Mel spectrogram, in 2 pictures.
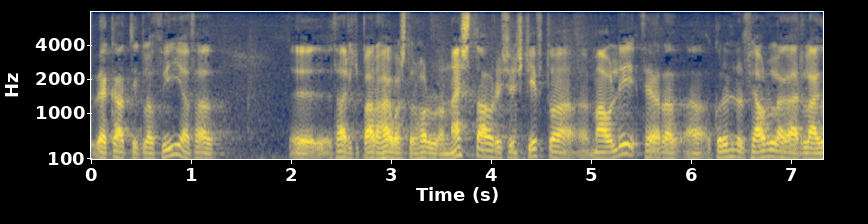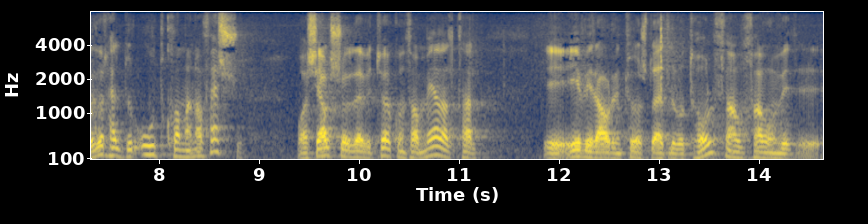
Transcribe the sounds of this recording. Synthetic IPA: vɛkaːt̪ɪklawθviaðθa̰ð | θaðɛɾɛhcːɪ̥pa̰ːɾaɦaɣvast̪aɾɦɔɾvʏɾawnajst̪aaːwɾɪsɛmscɪft̪va̰maːwlɪθɛɣa̰ɾa̰ða̰ðkɾʏnːʏɾ̥fjawɾla̰ɣaɛɾlaɣðʏɾ̥ɦɛlt̪ʏɾuːt̪kʰɔːmanawθɛsːʏ | ɔɣaðsjawlsœɣðavɪðt̪ʰœːhkʏmθawmɛːðalt̪ʰaːl | ɪvɪɾa̰ːwɾɪnt̪ʰvœːθʏst̪ɔɛt̪lʏvɔt̪ʰɔlv̥θawfaːwʏnvɪð

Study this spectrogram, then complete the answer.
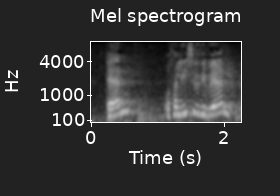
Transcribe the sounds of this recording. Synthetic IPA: ɛnɔɣθaðliːsɪɾðivɛːl

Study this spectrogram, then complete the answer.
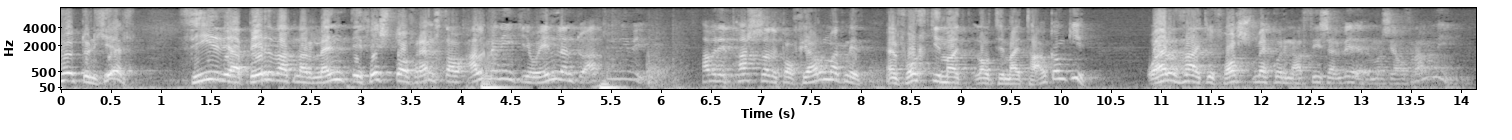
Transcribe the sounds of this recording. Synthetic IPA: œːt̪ʏnçɛɾ̥ | θiːðɪaðpɪɾðat̪naɾlɛnt̪ɪfɪr̥st̪ɔfɾɛmst̪awʔalmɛniɲcɪɔɣejnlɛnt̪ʏat̪lɪðivɪθavɛɾðɪpʰasːaðʏhpawfjawlmaknɪðɛnfowl̥cɪmalaːwt̪ʰɪmajt̪ʰa̰ːvkawɲcɪ | ɔɛɾðθaðɛhcɪfɔl̥smɛhkʏɾɪnaθisɛmvɪðɛɾʏmaðsjaːwfɾaːmani

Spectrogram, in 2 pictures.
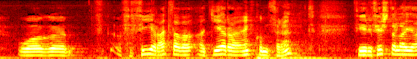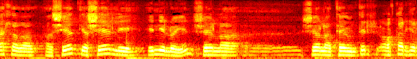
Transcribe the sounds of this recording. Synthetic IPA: ɔɣ | θiɛɾajht̪laðaðaðcɛːɾaejŋ̥kʰɔmθɾɛn̥t̪ | fɪɾɪɾ̥fɪrst̪alaːjɪajht̪laðaðaðsɛːt̪jasɛːlɪɪnːilœːɥjɪnsɛːla | sɛːlat̪ʰɛːɣʏnt̪ɪɾ̥ɔhkaɾ̥çɛɾ

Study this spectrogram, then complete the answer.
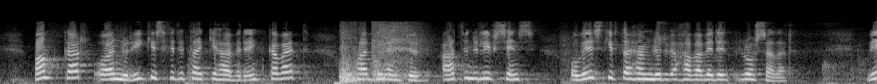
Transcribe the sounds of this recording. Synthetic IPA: pawŋ̥kaɾɔɣɛnːʏriːcɪsfɪːɾɪɾt̪ʰaːjcɪɦavavɛːɾejŋ̥kavajt̪ | ɔɣθaɾvɪɦɛlt̪ʏɾaːt̪vɪnːʏlifsɪns | ɔɣvɪðscɪft̪aɦɛmlʏɾɦaːvavɛːɾɪðlɔːsaðaɾ̥ | vɪ

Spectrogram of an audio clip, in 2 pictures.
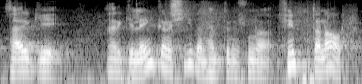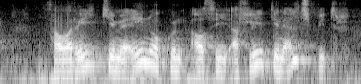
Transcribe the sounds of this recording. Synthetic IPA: θaðɛɾɛcːɪ | θaðɛɾɛcːɪlejŋkɾasiːðanhɛlt̪ʏɾʏmsuːna̰fɪm̥t̪anawɾ̥ | θawvarriːcɪmɛðeːjnowhkʏna̰wθviʔa̰ðflɪːt̪ɪnɪɛlt̪spiːt̪ʏ̥ɾ̥

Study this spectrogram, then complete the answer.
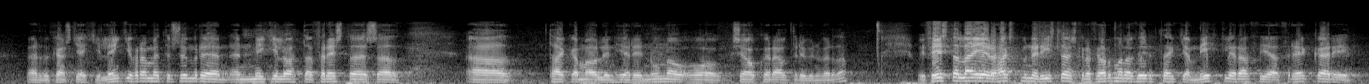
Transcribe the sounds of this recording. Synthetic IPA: vɛɾðʏkʰanscɪɛhcɪlejɲcɪfɾamɛht̪ɪɾ̥sʏmɾɪɛnɛnmɪːcɪlvaht̪aðfɾejst̪aθɛsːað | að | t̪ʰaːkamaːwlɪnçɛːɾɪnːuːnaɔɣsjaːwɔkʰvɛːɾɪavt̪ɾɪvɪnvɛɾða | ɔifɪ̥st̪alaːjɪɛɾʏɦakst̪mʏnːɛɾist̪lɛnskaɾafjaɾmanafɪɾɪɾt̪ʰaːjcamɪhklɛɾavθiaðfɾɛːkaɾɪ

